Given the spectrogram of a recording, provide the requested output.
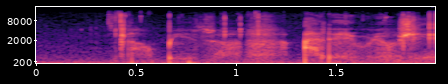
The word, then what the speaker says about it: alopecia: I think you pronounce it Alopecia. Alopecia.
